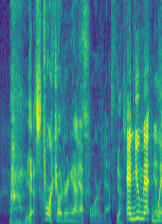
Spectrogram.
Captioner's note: chuckles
